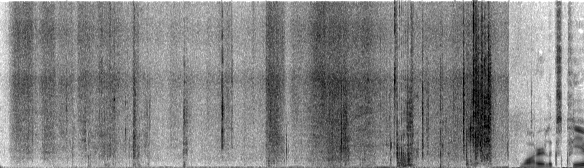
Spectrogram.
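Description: Gear rustles and clatters up close.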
